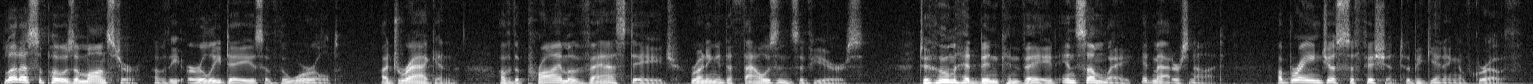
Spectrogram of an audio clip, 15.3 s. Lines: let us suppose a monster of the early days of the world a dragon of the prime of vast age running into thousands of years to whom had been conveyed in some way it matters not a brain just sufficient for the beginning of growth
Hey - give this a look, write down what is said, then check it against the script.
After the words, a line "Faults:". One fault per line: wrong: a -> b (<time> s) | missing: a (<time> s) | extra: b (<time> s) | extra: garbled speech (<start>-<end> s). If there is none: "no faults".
let us suppose a monster of the early days of the world a dragon of the prime of vast age running into thousands of years to whom had been conveyed in some way it matters not a brain just sufficient the beginning of growth
Faults:
missing: for (14.0 s)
